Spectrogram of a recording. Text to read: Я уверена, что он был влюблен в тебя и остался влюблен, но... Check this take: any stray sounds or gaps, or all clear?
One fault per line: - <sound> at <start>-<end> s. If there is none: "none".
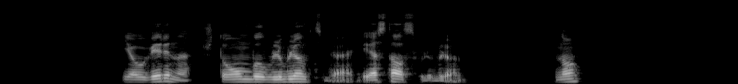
none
